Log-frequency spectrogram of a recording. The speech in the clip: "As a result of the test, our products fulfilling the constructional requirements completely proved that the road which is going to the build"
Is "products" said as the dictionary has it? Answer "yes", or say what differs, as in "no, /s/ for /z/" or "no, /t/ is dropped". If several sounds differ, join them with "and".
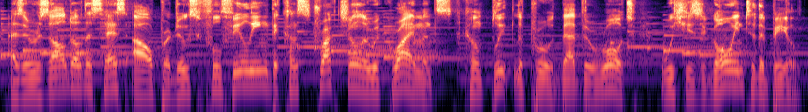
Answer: no, /k/ is dropped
